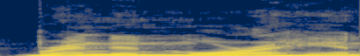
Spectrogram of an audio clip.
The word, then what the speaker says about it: Brendan Morahan: Joining us today is Brendan Morahan. Did I pronounce that correct?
